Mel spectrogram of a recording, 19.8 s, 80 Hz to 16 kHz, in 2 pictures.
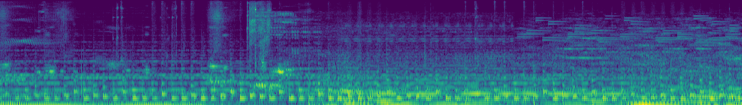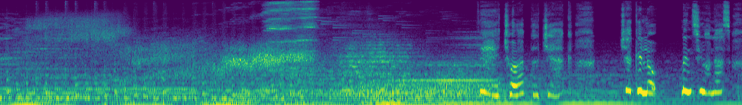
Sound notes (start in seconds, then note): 8.7 chimes; 11.6 whoosh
